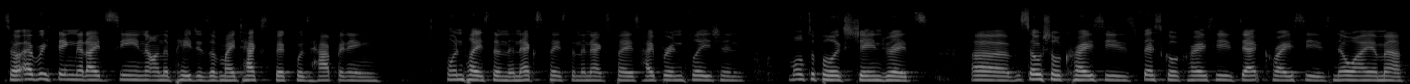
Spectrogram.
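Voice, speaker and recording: A woman's voice: medium pitch, level tone, a little slow, clear, resonant tone. An American woman in her thirties, from the Washington area, giving chatty, informal closing remarks at a panel event. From Washington area, USA. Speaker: co-founder of a digital media company.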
